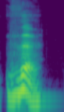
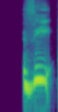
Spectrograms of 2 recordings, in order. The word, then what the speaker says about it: the: We usually pronounce the with a weak form. But when it comes before a vowel, A, E, I, O, U, we pronounce it with a long form.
